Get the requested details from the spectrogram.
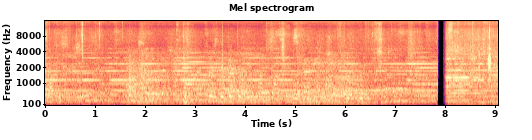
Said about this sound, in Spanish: Oímos campanas por todas partes, pero no sabemos lo que significa.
